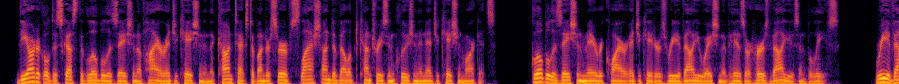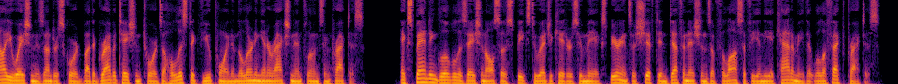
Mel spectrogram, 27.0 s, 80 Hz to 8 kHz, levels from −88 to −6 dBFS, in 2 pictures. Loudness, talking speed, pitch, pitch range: -25 LUFS, 155 wpm, 95 Hz, 90-105 Hz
